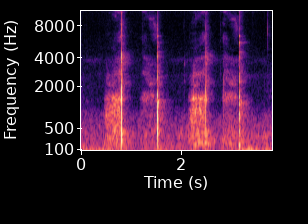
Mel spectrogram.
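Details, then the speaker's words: SU carburettor from a Riley 9 engine, being reworked, after loosening and re-centring the jet that was hanging the piston up: four crisp clean clicks as the lifted piston drops onto its seat; it falls freely, so the jet is centred. "that piston is now falling freely, so you know the jet's centered."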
